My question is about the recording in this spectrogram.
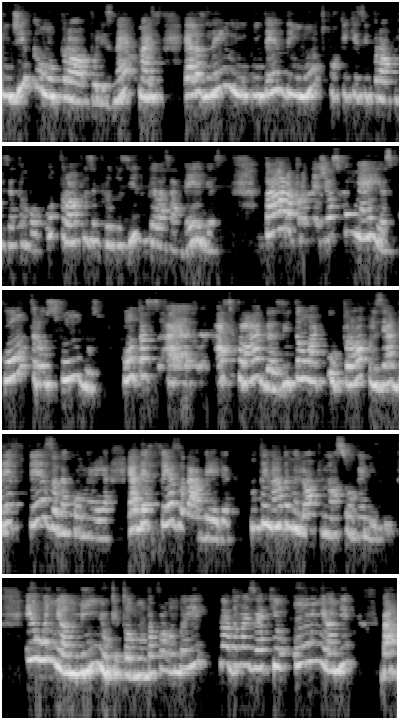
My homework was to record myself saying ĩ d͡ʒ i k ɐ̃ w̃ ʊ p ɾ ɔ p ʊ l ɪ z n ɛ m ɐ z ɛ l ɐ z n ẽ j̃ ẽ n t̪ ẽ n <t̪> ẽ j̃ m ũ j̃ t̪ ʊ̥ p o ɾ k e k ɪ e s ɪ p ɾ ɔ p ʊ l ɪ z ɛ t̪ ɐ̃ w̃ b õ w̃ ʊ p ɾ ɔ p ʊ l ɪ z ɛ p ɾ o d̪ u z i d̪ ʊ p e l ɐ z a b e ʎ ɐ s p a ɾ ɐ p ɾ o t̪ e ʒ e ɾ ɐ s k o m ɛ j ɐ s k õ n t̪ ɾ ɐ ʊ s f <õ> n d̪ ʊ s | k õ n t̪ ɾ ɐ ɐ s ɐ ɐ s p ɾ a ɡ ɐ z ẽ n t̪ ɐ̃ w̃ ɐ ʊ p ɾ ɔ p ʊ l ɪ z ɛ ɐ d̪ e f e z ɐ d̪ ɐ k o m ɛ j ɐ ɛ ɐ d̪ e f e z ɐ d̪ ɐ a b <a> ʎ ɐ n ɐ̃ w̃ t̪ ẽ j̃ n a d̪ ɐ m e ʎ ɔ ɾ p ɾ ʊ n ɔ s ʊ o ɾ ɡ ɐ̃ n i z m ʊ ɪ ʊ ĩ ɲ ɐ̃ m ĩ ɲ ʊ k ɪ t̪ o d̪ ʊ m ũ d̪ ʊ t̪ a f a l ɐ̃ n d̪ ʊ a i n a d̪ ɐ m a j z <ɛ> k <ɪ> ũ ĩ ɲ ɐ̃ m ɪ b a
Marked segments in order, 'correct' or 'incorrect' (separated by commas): incorrect, incorrect, incorrect, correct, correct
